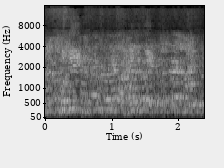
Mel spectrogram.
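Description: Several men talking at once close by: overlapping voices, a steady mix of conversation with no single clear speaker.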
